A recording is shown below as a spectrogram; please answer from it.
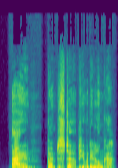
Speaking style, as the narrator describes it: he murmured

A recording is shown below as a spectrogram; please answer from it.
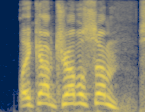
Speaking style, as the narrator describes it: someone yelled at her

